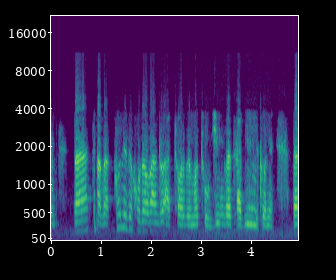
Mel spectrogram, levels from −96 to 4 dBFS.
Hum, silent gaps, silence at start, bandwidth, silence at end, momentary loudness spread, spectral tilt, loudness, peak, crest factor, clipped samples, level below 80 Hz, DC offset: none; none; 0 s; 9.6 kHz; 0 s; 12 LU; -4 dB/octave; -24 LUFS; -6 dBFS; 18 dB; under 0.1%; -78 dBFS; under 0.1%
